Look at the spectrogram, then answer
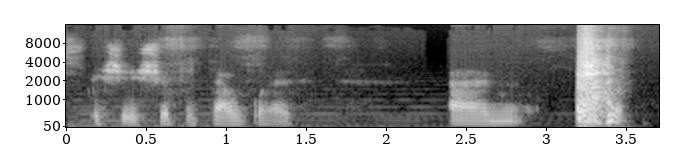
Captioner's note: coughs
